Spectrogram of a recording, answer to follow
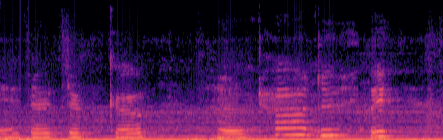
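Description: A young girl singing to herself in short notes that glide up and down, over a steady low hum.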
